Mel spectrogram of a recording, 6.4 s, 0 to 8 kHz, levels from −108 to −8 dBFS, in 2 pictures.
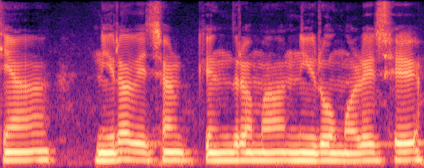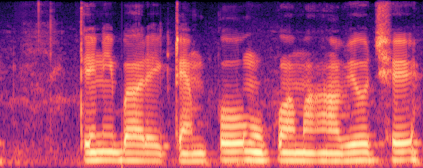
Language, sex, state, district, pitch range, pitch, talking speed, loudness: Gujarati, male, Gujarat, Valsad, 140-150 Hz, 145 Hz, 130 wpm, -14 LUFS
